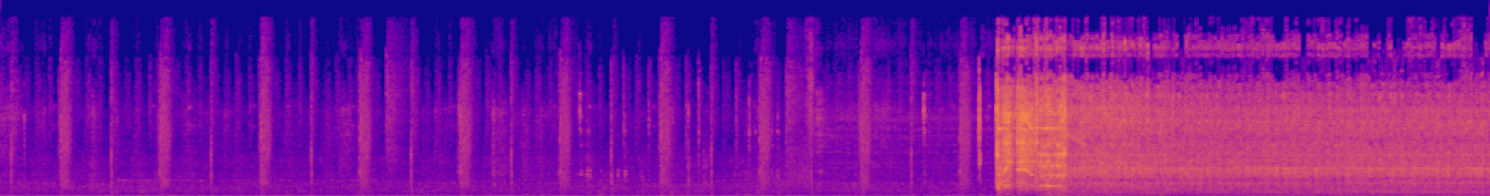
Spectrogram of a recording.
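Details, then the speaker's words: Nissan car that has run poorly for four to five months, owner suspects the starter bendix or ring gear: cranked repeatedly, sometimes seeming to slip, until the engine catches with a sudden roar and settles to a hum; cause unconfirmed. "Bueno amigos como ahí ven ahí encendió el llavazo no sé qué rollo pero pues hay veces que la neta que tanto intento que le doy es cuando ya hay como que se empieza así como a patinar o algo por el estilo"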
